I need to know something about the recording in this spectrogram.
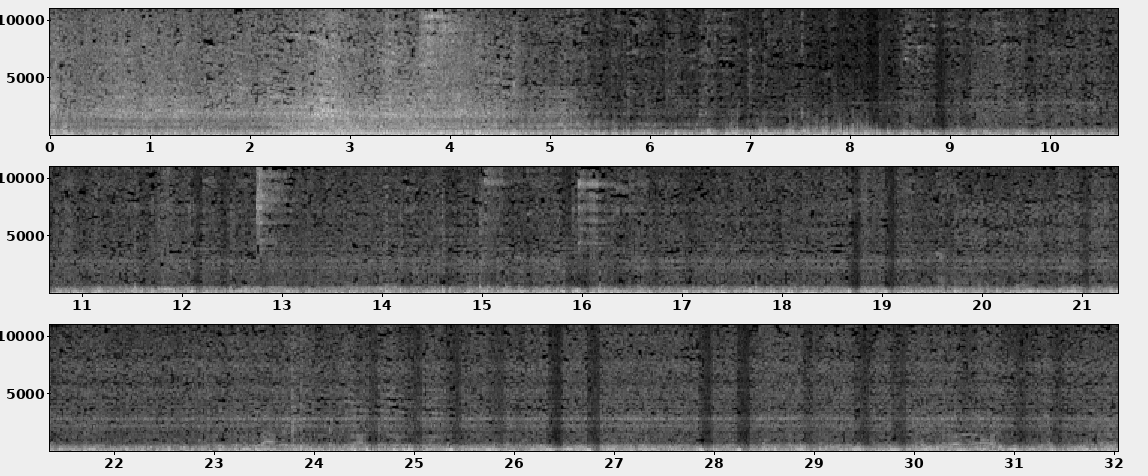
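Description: Running noise of a passenger train heard from its own open window: a louder rush of wind for the first five seconds while a train of coaches on the next track passes close by, then a steady rumble of wheels on rails with a faint hum.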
